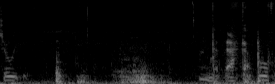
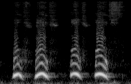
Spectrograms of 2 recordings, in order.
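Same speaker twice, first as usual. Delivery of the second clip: much higher and louder barks; dog barking; 13 semitones higher, 21 dB louder than usual. Pretend. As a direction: bark like an excited little dog. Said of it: "Can you bark?".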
